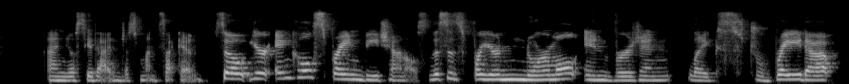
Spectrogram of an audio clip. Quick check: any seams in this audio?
yes; 1 cut; at 2.1 s

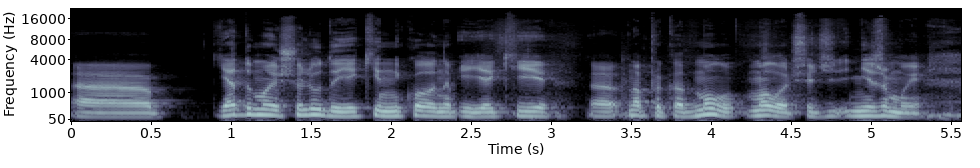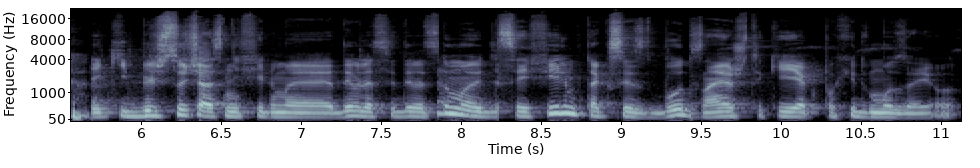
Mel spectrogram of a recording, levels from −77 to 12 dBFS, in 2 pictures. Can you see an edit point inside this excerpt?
yes; 5 cuts; at 2.4 s, 5.7 s, 7.9 s, 8.2 s, 9.4 s

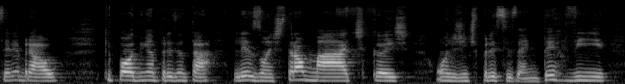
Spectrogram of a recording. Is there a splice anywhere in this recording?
no; 0 cuts

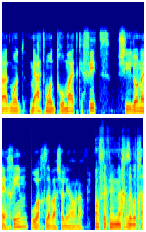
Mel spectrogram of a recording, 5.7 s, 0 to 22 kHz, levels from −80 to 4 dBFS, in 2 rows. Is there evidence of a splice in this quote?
no; 0 cuts

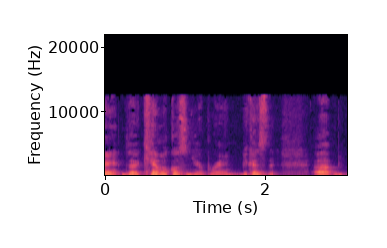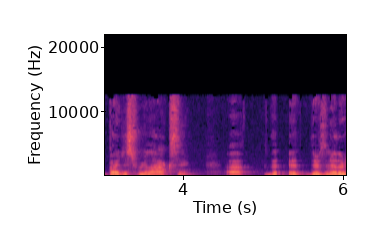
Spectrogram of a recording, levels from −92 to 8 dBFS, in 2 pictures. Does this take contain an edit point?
yes; 1 cut; at 4.3 s

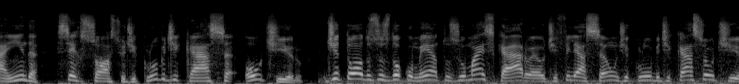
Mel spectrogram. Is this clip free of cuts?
yes; 0 cuts

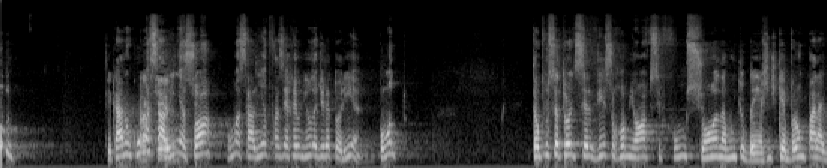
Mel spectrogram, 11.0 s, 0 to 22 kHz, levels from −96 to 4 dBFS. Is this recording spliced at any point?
no; 0 cuts

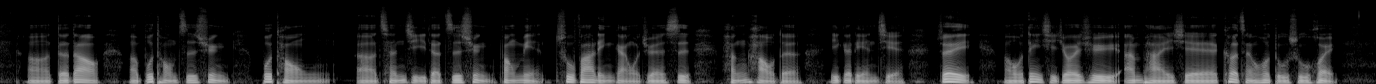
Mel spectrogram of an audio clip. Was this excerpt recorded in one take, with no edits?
yes; 0 cuts

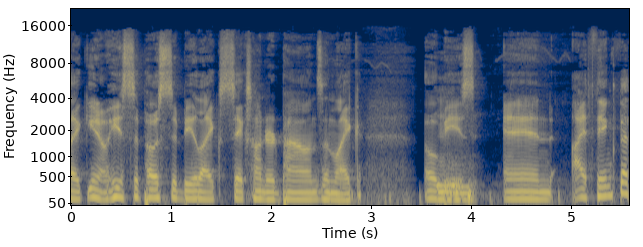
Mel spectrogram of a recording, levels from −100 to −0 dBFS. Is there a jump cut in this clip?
no; 0 cuts

